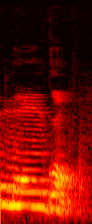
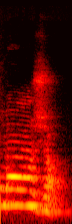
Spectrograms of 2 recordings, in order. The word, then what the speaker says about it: mangeons: nous nous mangeons alors si j'écris de cette façon ça devient c'est nous mangons donc c'est faux je dois je dois ajouter un petit peu avant et ça devient nous mangeons c'est clair par exemple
